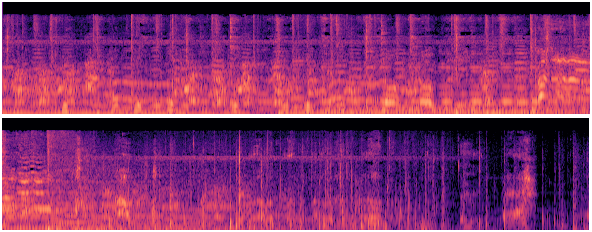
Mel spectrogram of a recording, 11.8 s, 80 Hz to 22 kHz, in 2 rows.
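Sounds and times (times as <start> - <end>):
several dogs barking and yipping excitedly: 0.0 - 9.4
speech: 0.6 - 4.7.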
